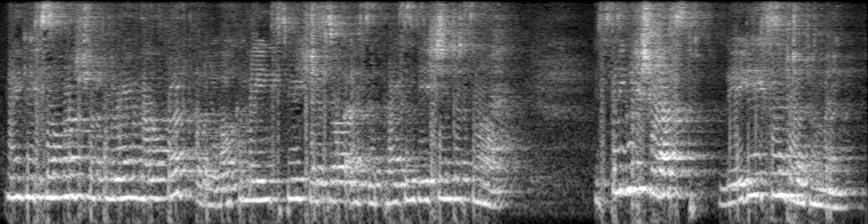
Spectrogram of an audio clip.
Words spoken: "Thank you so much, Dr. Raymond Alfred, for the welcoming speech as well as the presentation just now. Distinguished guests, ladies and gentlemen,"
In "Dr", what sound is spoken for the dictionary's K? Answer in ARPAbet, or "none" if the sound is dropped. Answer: none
